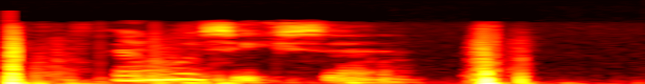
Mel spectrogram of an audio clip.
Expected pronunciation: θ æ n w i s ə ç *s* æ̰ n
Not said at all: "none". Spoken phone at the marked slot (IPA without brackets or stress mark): s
